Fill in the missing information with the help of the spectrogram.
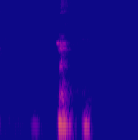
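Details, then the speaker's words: A sleeping female snores, then stops; the observer says she seems to be dreaming of eating a treat. "look at her let's listen to her snore see now she stopped now she stopped okay good she must be eating something in their dreams"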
